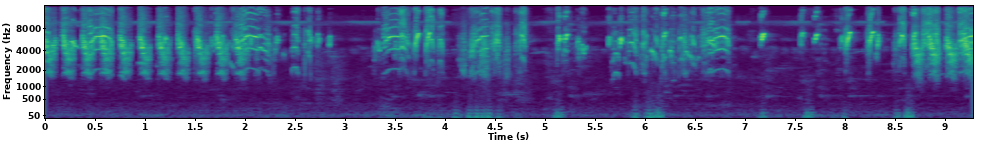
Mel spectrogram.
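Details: An agitated sooty-headed bulbul of fighter style, calling out to an opponent with bursts of quick, high, warbled chirps and brief whistles, broken by short pauses and a few dull low thuds.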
